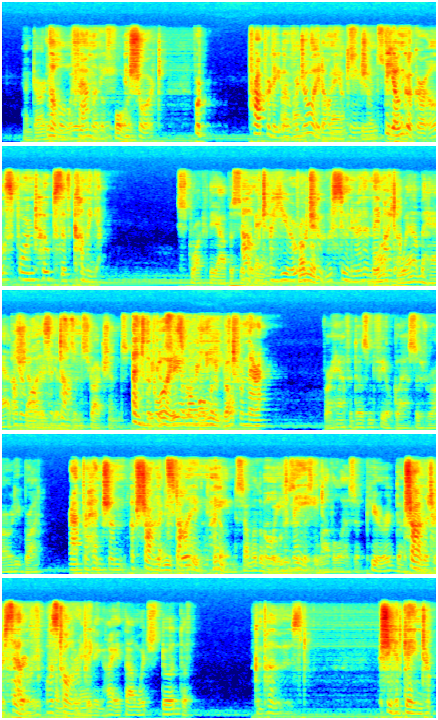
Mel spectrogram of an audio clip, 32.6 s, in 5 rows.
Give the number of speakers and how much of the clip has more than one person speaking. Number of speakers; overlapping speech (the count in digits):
2, about 37%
